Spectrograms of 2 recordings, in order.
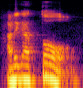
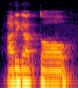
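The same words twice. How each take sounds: First: The pitch falls on the last syllable. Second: The pitch stays level on the last syllable. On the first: This is how it is said in Osaka. "the one from Osaka goes down on the last syllable" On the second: This is how it is said in Tokyo. "And the one in Tokyo would be"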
